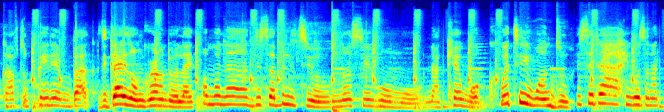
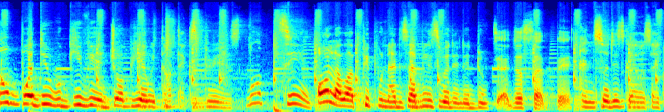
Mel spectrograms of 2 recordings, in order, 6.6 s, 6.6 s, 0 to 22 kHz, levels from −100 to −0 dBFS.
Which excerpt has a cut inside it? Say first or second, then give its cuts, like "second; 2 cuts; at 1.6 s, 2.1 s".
first; 5 cuts; at 1.0 s, 2.0 s, 3.4 s, 4.9 s, 5.8 s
